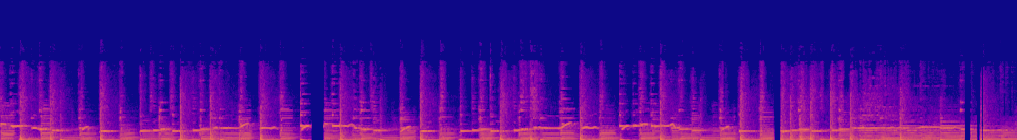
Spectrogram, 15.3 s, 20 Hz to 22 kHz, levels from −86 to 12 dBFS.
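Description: Sudden silent holes at 4.67 to 4.87 s, 11.61 to 11.72 s, and in broken bursts from 14.47 to 14.77 s, with the sound resuming as if it had played on: likely Bluetooth dropout, with packets arriving too late and discarded.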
